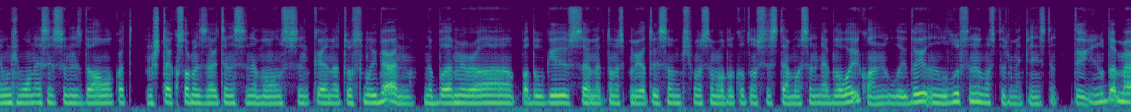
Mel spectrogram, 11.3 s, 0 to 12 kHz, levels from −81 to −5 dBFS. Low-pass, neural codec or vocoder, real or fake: 9.9 kHz; autoencoder, 22.05 kHz, a latent of 192 numbers a frame, VITS, trained on many speakers; fake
